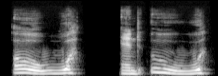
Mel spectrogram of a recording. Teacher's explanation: when we say O and U, what do you hear at the end of it? You hear a W, right? And that's the reason why vav is used for the o and u vowels.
